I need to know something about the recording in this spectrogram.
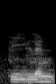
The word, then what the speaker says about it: vielen: Vielen Dank.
